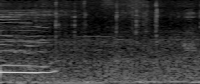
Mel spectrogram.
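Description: A woman's long, high-pitched 'aww', held on one note and sliding slightly down, ending about half a second in, followed by a low steady rumble.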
